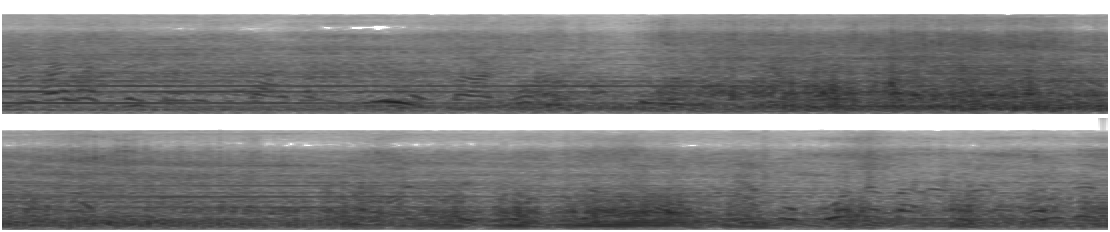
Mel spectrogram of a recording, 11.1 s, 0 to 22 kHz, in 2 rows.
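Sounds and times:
model airplane engine running: 0.0s - 11.0s.

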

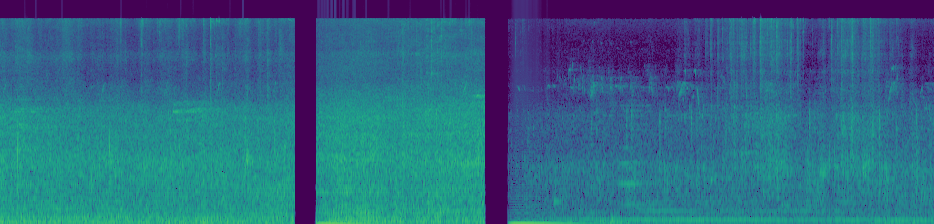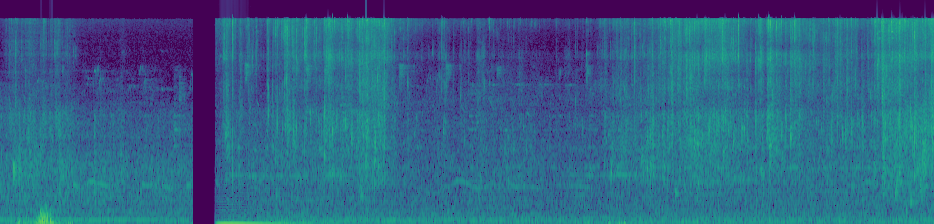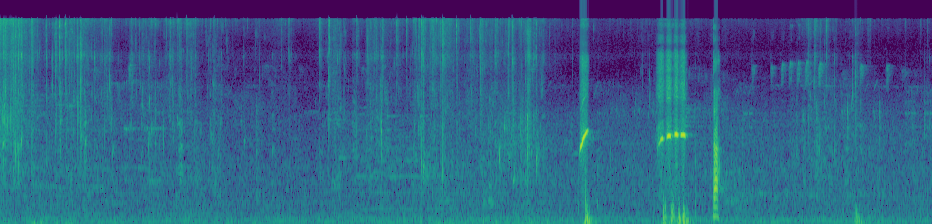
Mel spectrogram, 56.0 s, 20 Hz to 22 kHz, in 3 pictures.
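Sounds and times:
paws splashing in shallow water: 1.3s - 5.9s, 13.8s - 20.3s, 23.0s - 29.4s, 30.1s - 48.4s, 53.2s - 54.8s
short high whistles: 49.0s - 49.3s, 50.5s - 51.2s.

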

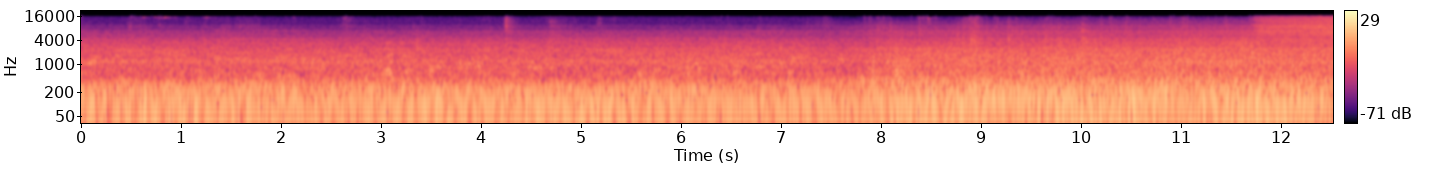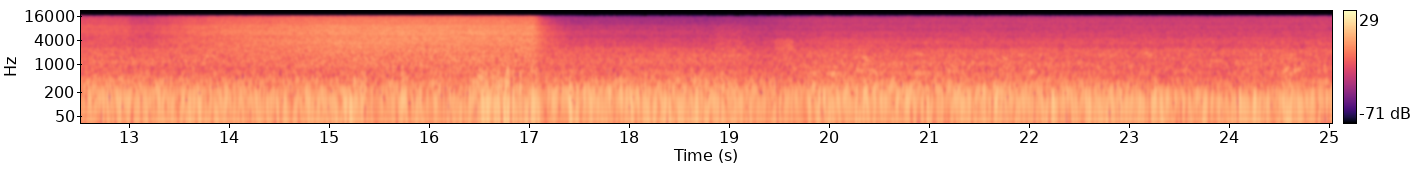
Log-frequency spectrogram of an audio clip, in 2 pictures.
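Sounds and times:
fire engine humming: 0.0s - 25.0s
loud hiss: 11.6s - 18.0s.

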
